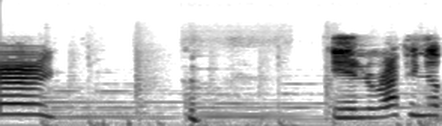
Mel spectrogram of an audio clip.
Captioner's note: laughs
